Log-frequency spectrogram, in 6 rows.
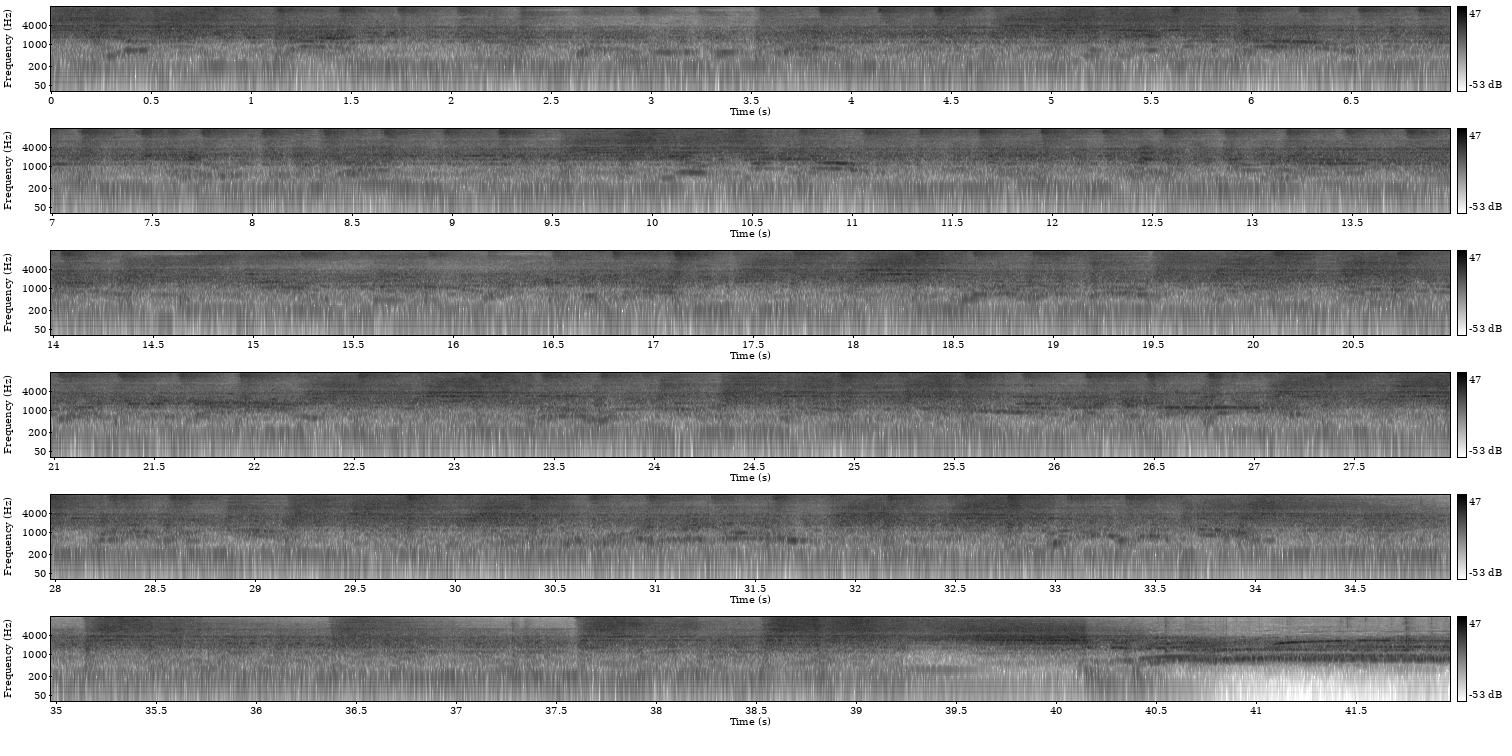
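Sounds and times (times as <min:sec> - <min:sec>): singer yelling and singing: 0:00.0 - 0:35.4, 0:40.0 - 0:41.9
live rock band: 0:00.0 - 0:41.9.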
